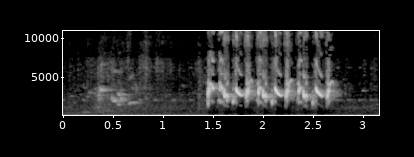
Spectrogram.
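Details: Wild bulbul singing a 'tayyariyat' phrase, played to prompt quiet bulbuls into song: a brief soft chirp, then a rapid run of bright slurred whistled notes repeated about two to three times per second for over a second.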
